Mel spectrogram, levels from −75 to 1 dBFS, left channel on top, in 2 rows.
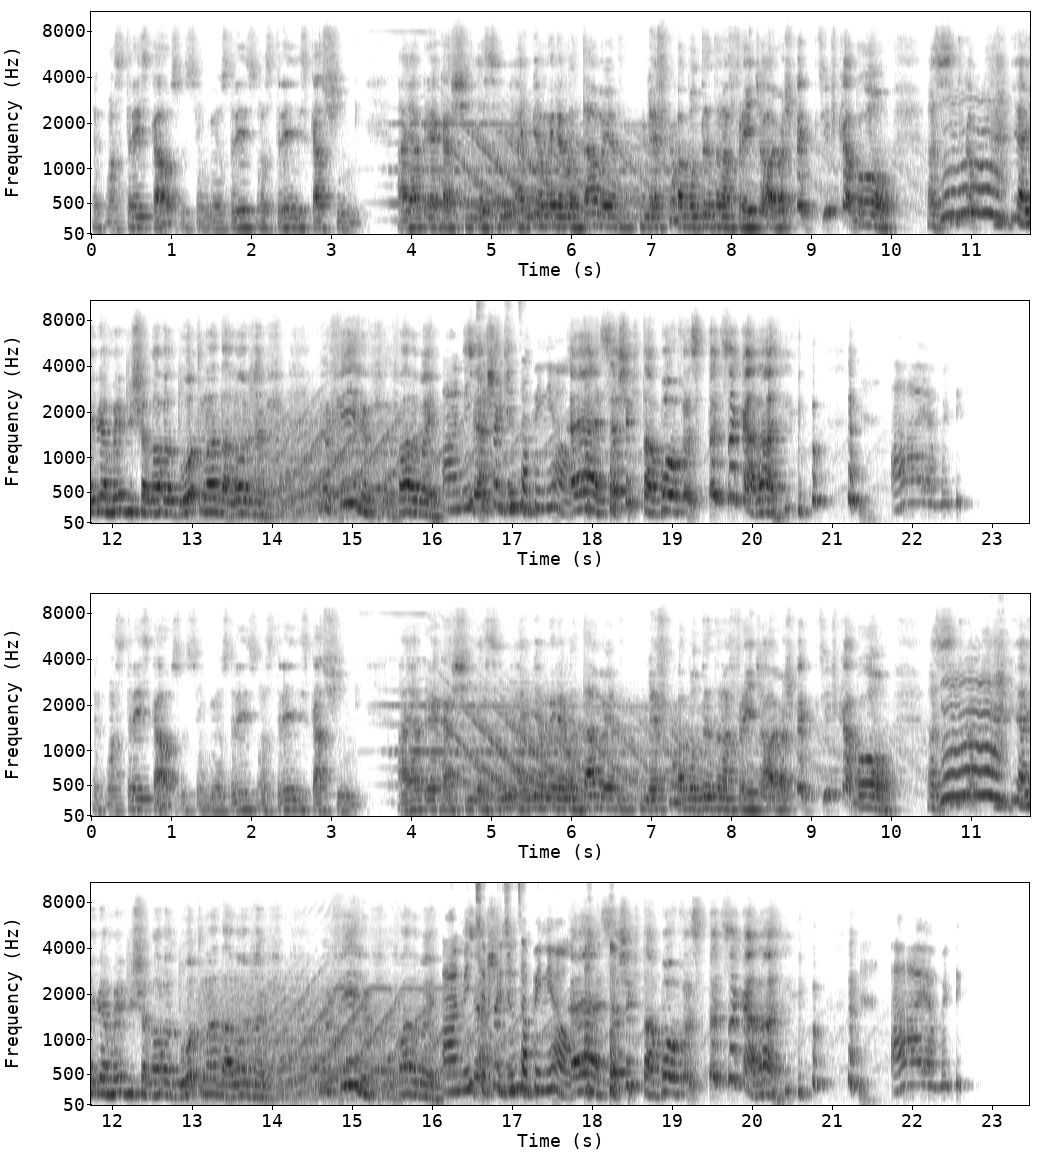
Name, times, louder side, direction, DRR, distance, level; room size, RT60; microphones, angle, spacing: voice 1, 0.0-3.3 3.8-16.1 16.4-17.3 17.7-20.9 21.2-21.4, left 2 dB, 40° left, 2.1 m, -22 dB
sound 1, 3.6-10.8 12.7-20.5, right 1 dB, 90° right, 2.2 m, -33 dB
voice 2, 10.6-11.5 16.1-18.4 21.3-21.4 21.7-22.6, right 4 dB, 40° right, 0.4 m, -23 dB
6.5 x 4.2 x 4.5 m
head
